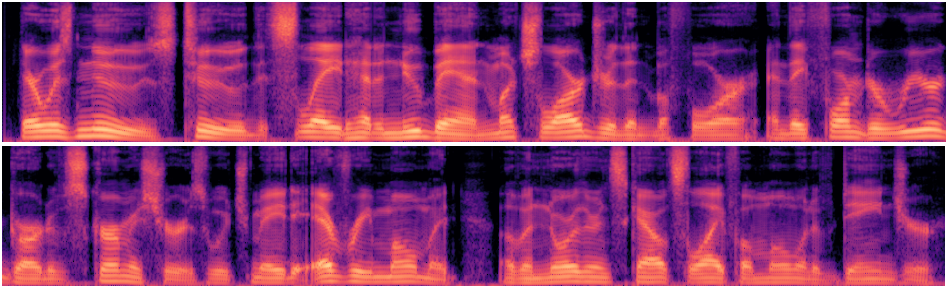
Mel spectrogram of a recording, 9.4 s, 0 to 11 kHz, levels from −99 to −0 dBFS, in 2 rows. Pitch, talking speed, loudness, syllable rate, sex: 100 Hz, 225 wpm, -20 LUFS, 5.4 syllables/s, male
